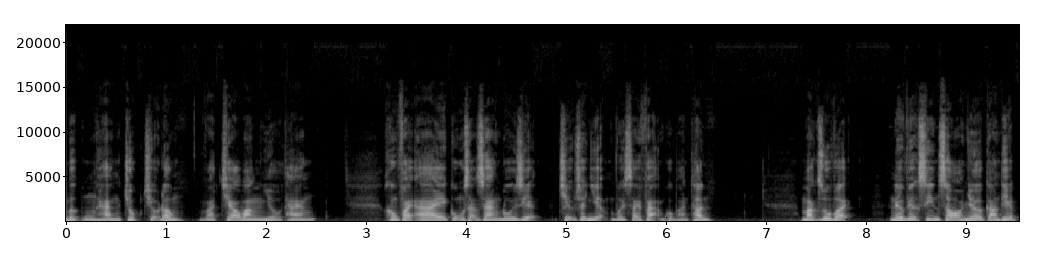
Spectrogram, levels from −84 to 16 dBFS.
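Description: No technical faults can be heard anywhere in this speech recording.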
